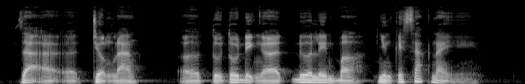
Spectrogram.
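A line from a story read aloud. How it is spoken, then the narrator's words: Stammering man. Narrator (Vietnamese): một người đàn ông lắp bắp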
